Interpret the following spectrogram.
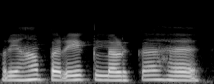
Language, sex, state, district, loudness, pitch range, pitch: Hindi, female, Jharkhand, Garhwa, -14 LUFS, 195-215 Hz, 205 Hz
